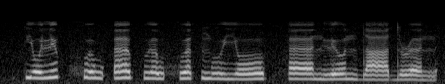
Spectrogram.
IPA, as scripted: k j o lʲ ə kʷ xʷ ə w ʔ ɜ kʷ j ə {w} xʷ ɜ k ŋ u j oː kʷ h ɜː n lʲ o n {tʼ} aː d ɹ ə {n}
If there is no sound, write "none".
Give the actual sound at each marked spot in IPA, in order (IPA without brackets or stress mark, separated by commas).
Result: w, d, n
